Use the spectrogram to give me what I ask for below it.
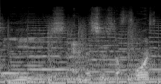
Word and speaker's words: Ys: little weird it's called ease but it's just the letter y but it's pronounced yees and this is the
